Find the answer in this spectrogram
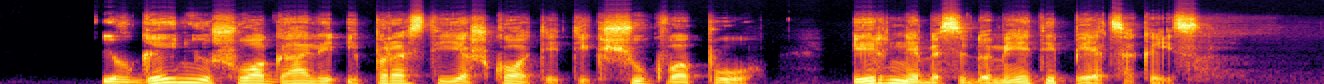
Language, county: Lithuanian, Klaipėda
